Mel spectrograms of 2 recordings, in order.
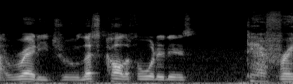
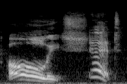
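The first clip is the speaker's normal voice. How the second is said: drawn-out, higher, louder awe; amazed reaction; 5 semitones higher, 3 dB louder, much slower than usual. Retold or imitated. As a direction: stretch it out, stunned at the crowd's roar. Reenacting reaction to crowd's cheers.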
